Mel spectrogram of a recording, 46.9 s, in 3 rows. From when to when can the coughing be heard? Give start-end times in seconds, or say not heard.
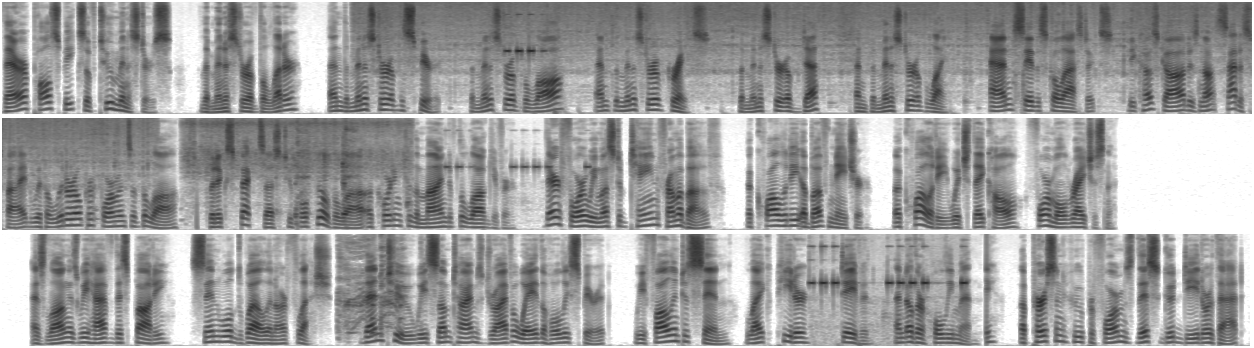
19.0-20.1, 35.4-36.5.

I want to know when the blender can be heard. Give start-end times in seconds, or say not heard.
not heard.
